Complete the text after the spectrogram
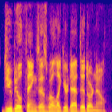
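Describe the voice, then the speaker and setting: A man's voice: mid-range voice, quick pace, warm tone, no echo. A man from Portugal with a Portuguese accent, hosting a podcast interview with an upbeat, scripted welcome. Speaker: podcast host.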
